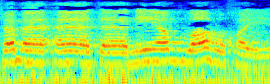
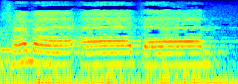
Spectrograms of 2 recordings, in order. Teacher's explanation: فما أتاني في النمل بحذف الياء في الوقف، بمعنى أنه في الوصل يقول ها كحفص، يعني يقرأ فما آتاني الله خير، لكن في حال الوقف يحذف الياء · Shown in: second take · يقول فما آتان.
